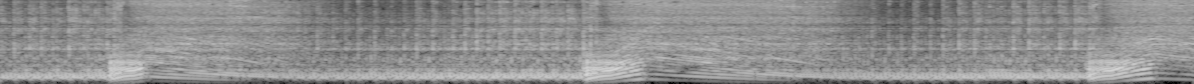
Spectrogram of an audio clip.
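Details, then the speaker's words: Two-stroke chainsaw, warmed up, after carburetor low-side and idle adjustment: snaps up to high revs three times and drops back cleanly with no bogging, normal throttle response. "When you pull the throttle, if it's not as responsive as you'd like, go back to the low side, turn it in just a little bit closer to that sweet spot. That's perfect."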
